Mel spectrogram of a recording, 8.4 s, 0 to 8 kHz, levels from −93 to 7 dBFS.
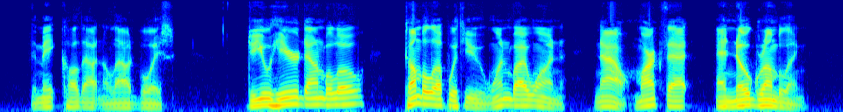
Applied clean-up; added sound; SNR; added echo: none; none; none; none.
